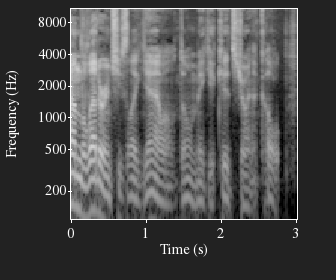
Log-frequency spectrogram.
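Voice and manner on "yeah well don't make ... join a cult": put-on muttering, lower and quieter. Retelling a character's remark on a letter: muttering under her breath as Abby. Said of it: "under her breath".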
